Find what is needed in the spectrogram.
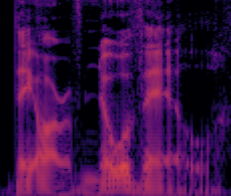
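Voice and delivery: dismissive witch. A narrator's reading. Witch scorns Gretel's tears.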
